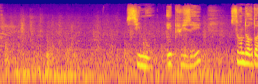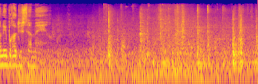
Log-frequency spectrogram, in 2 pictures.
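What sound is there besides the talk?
train rolling on rails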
